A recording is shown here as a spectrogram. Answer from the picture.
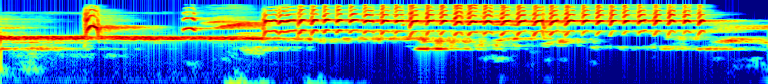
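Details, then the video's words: Cucak cungkok singing and repeating learned material, used to train other songbirds. Steady whistled notes give way to a rapid, regular, buzzy trill of about two seconds. A few faint low bumps are heard. "Burung Cucak Cungkok Gacor Muntahkan Materi Yang Di Simpan"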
